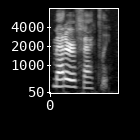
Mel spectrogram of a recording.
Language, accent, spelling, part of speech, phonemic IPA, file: English, US, matter-of-factly, adverb, /ˈmætəɹ əv ˈfækt.li/, En-us-matter-of-factly.ogg
- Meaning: 1. As though stating a fact 2. As though the situation is normal and not unusual; not dramatically or fancifully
